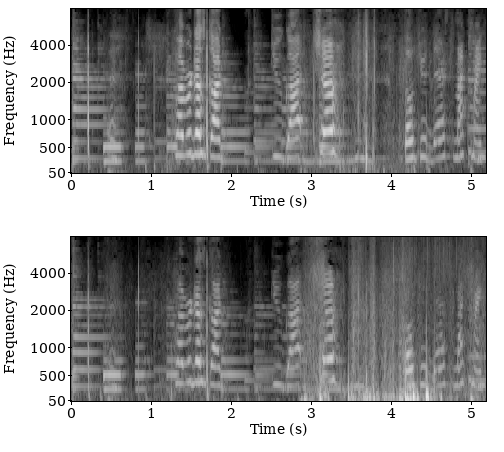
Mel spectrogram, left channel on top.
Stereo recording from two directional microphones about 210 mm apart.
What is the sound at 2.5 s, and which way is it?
Music, 5° left (ahead or behind).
